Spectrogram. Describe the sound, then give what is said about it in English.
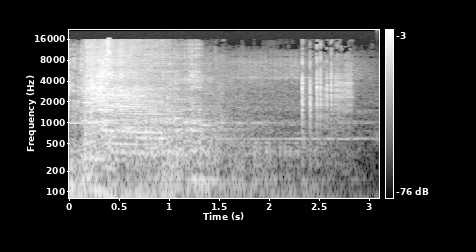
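A huge, deep roar of the Tarrasque, a giant monster, bursts out loud, rumbling with heavy low growl and breathy noise, then tapers into grinding, creaking rumbles before fading out. “So you'll hear you the Tarrasque roars, and then Keithery roars at it in its mouth.”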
